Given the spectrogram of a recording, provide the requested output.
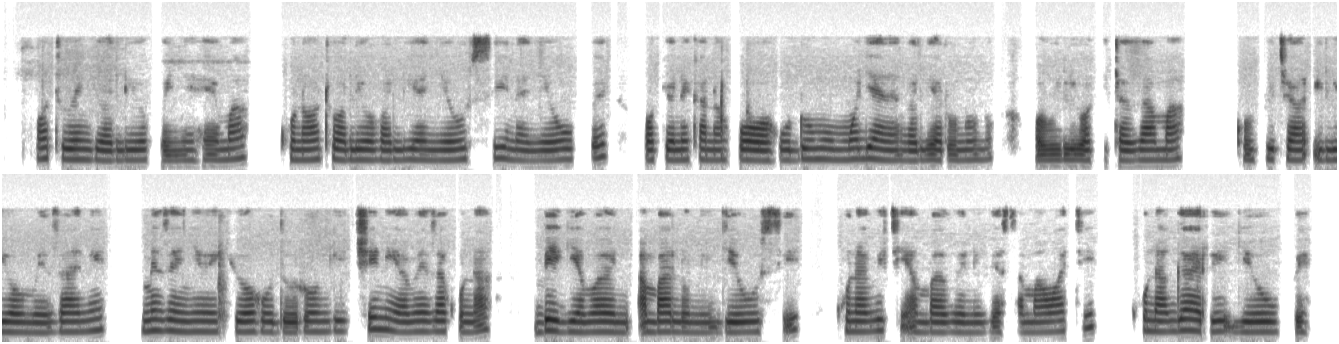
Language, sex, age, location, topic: Swahili, female, 18-24, Nakuru, government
